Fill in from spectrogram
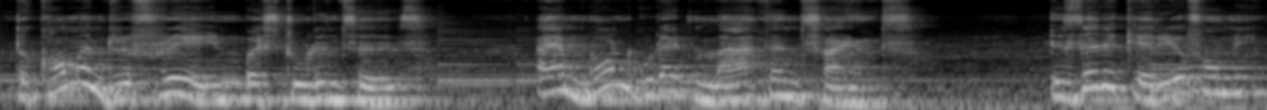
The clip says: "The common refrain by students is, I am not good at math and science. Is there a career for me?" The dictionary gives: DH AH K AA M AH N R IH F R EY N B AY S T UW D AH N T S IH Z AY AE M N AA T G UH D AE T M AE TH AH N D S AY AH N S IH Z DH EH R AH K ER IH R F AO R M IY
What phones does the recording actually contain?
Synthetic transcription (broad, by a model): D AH K AA M AH N R IH F R EY N B AY S T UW D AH N T S IH Z AY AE M N AA T G UH D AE T M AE T AH N D S AY AH N S IH Z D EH R AH K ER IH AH F AO R M IY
